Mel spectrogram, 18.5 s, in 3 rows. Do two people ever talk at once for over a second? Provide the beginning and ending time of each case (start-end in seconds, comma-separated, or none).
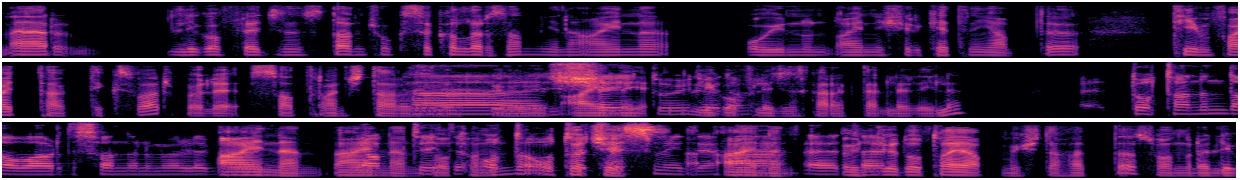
8.2-10.0, 13.4-16.9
